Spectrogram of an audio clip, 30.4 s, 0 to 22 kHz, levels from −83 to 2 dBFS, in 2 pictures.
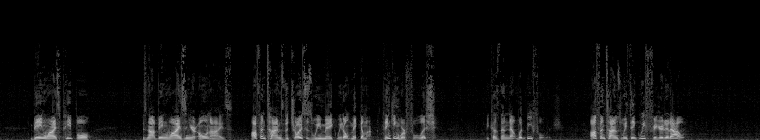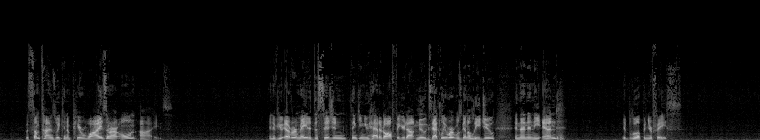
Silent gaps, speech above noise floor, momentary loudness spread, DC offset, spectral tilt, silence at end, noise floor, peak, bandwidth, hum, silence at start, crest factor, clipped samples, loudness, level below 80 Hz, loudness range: none; 35 dB; 13 LU; under 0.1%; -4.5 dB/octave; 1.65 s; -63 dBFS; -6 dBFS; 15.5 kHz; 60 Hz at -60 dBFS; 0.6 s; 24 dB; under 0.1%; -27 LUFS; -66 dBFS; 8 LU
